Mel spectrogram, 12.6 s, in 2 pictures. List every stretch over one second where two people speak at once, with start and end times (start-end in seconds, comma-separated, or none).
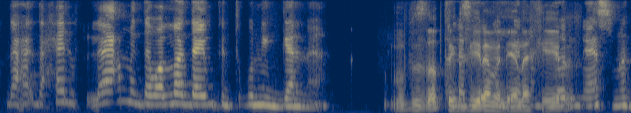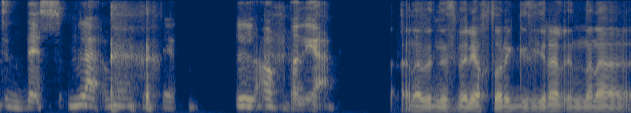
4.5-5.7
